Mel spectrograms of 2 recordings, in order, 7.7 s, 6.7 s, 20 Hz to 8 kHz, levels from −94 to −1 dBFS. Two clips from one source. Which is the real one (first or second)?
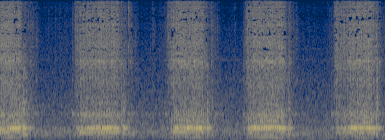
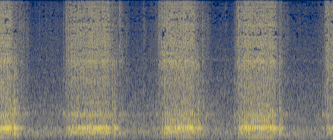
first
